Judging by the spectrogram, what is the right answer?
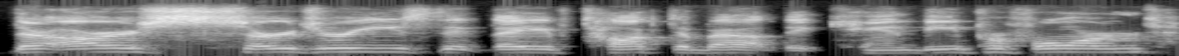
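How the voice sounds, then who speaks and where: A man's voice: fairly high pitch, steady tone, slow pace, bright, forceful tone, highs cut off. A man in his forties, an army veteran guest on a podcast, talking candidly and earnestly with many restarts. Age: 40s.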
